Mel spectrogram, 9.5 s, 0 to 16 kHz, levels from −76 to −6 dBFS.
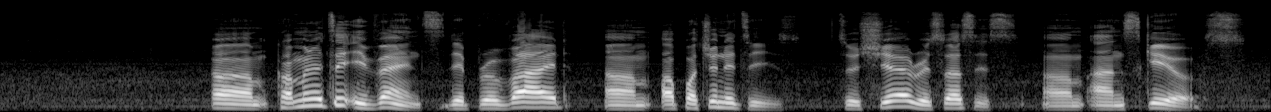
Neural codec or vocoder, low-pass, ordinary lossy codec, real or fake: none; 10.8 kHz; none; real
